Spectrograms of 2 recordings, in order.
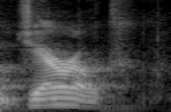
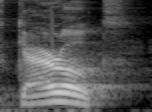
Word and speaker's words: Geralt: Some people call him Geralt, but it's Geralt.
